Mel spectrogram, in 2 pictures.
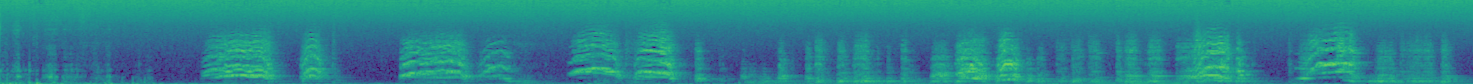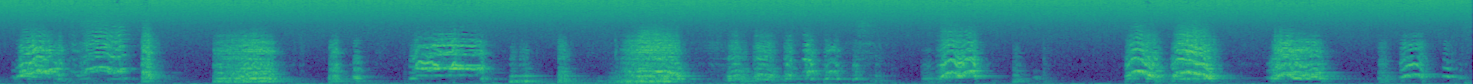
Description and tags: Quitschen Hand Glas
squeak, move, Window, quitschen, Hand, Fenster
move, quitschen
